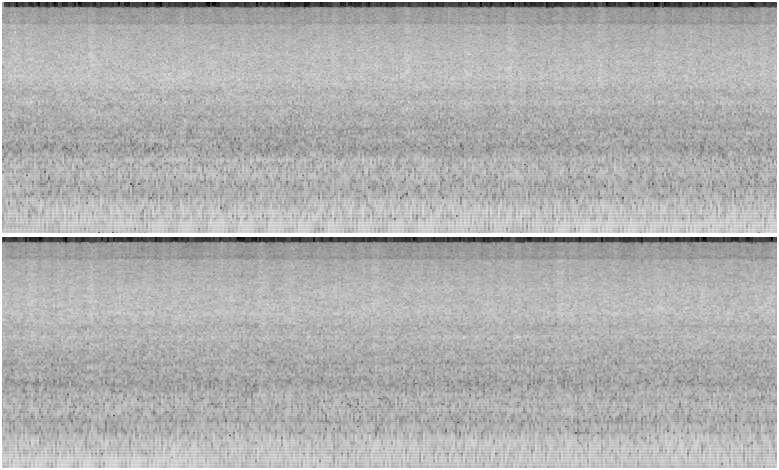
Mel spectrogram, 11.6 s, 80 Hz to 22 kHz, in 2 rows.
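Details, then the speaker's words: Mk2 Scirocco converted to rear-wheel drive with a 1.8T 20-valve engine, at first start. It settles into a steady but fast idle with an even drone, noticeably high; oil pressure good, air-fuel ratio reading around 20. "listen to that really something a little bit high is really high so yeah she's alive she's running and running not too bad actually"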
